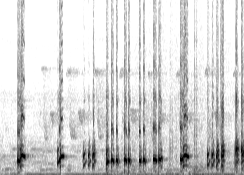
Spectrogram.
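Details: Lure call for trapping white-breasted waterhens: short, nasal, croaking notes in quick uneven clusters over three seconds.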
